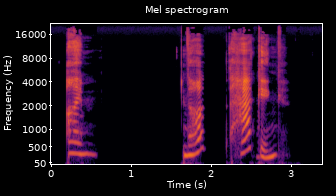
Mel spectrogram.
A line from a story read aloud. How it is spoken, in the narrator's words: squeaked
